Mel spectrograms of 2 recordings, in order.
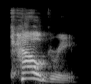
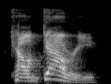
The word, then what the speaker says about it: Calgary: My city is called Calgary, so the cal is the loudest part of the word. I would never ever say Calgary. I would never say Calgary. It just sounds stupid. It sounds silly.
